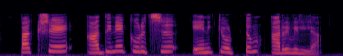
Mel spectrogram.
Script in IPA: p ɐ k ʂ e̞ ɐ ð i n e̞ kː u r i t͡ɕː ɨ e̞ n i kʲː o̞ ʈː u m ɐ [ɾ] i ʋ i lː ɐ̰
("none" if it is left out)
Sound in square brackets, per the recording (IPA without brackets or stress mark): r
